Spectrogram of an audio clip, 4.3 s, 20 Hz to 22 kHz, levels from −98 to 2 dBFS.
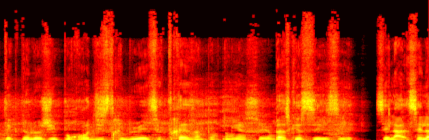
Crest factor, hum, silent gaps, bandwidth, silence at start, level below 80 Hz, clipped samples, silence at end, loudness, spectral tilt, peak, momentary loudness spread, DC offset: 18 dB; none; none; over 20 kHz; 0 s; -50 dBFS; under 0.1%; 0 s; -23 LUFS; -3.5 dB/octave; -6 dBFS; 7 LU; under 0.1%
